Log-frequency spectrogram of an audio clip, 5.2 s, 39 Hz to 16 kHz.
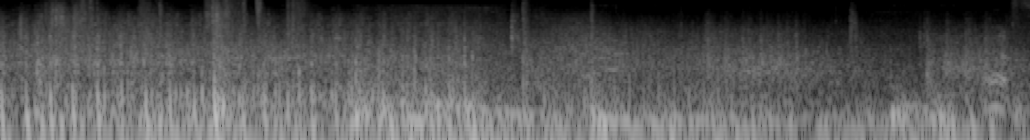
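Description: Dense gunfire and heavy blasts in Titanfall 2 online multiplayer, an Attrition match at Forwardbase Kodai, loud rapid bursts and booms packed together over a few seconds with little pause.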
